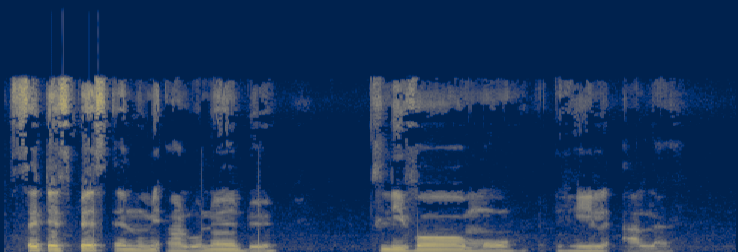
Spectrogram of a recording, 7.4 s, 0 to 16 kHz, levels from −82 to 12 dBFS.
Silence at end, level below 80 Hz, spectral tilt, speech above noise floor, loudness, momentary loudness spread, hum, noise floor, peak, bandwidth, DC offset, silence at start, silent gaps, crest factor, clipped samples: 0.65 s; -44 dBFS; -3.5 dB/octave; 42 dB; -16 LUFS; 18 LU; none; -59 dBFS; 0 dBFS; 12 kHz; under 0.1%; 0.1 s; none; 18 dB; under 0.1%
